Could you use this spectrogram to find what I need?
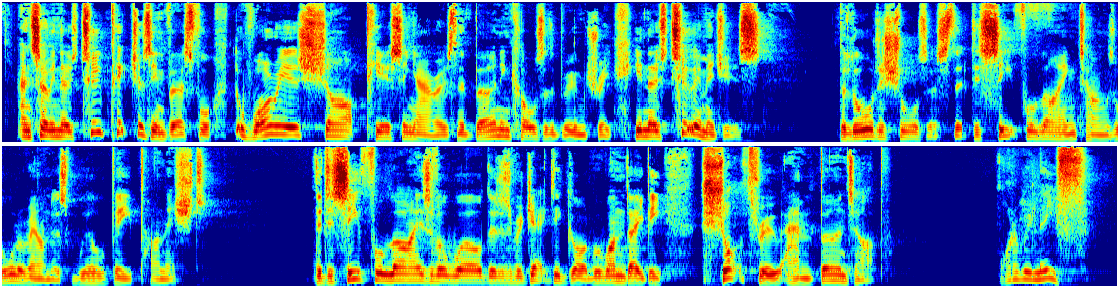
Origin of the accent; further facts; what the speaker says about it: England, United Kingdom; I'm a Brit, born and bred in England, lived all my life in the U K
